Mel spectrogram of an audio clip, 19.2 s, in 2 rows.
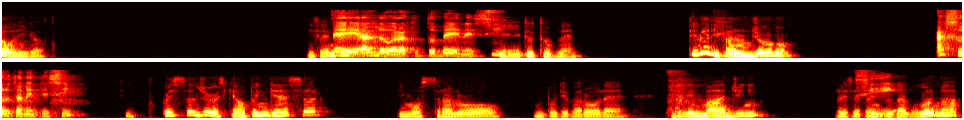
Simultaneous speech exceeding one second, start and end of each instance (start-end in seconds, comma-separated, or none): none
